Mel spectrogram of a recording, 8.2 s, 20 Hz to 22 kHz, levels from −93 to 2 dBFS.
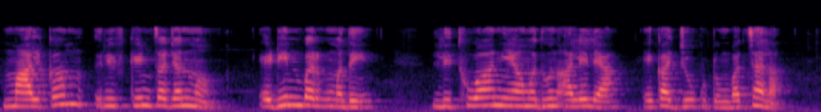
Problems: constant background noise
